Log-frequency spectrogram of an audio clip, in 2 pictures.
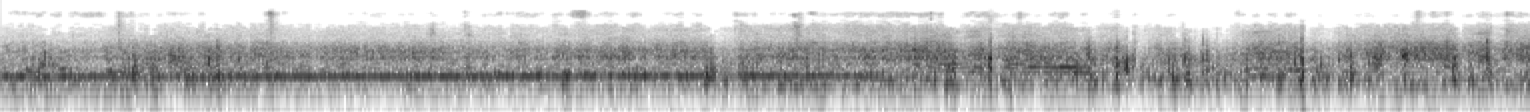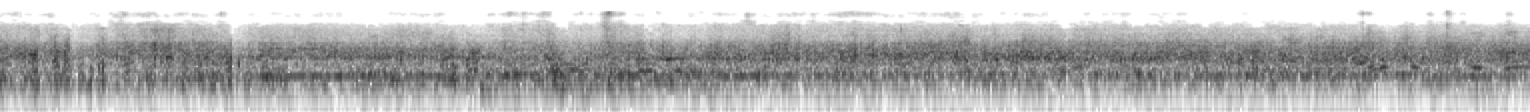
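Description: Wind noise and road noise on a double-decker bus driving across a bridge. The rushing noise is loud and steady, with a steady droning hum that drops out for a few seconds in the middle and then returns.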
